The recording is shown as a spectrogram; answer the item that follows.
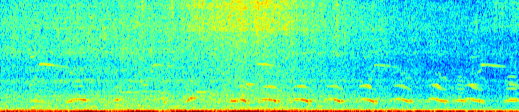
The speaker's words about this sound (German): Der Motor startet wieder und fährt zum Hafen zurück.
